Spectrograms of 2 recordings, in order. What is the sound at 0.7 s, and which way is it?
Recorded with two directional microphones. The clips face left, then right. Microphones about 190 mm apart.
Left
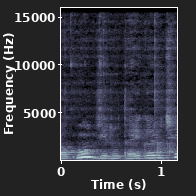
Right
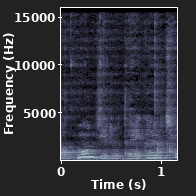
Speech, 60° left (ahead or behind).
